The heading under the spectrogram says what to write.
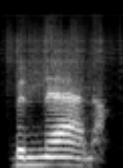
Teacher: our stress is on second syllable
